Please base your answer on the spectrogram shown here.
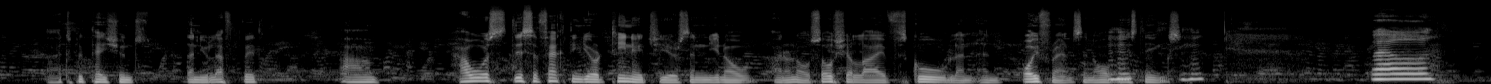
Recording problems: background chatter; faint; throughout; 4 voices, 25 dB below the speech

